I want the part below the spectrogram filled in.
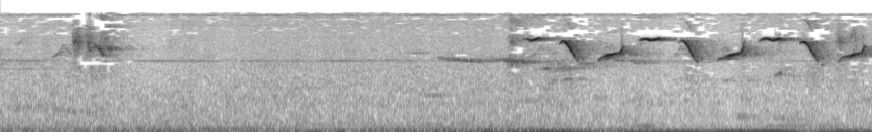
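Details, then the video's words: Captive cinereous tit from a bird collection, its varied song used as a lure to train other birds: after a quiet start with one faint note, about five sharp high downslurred two-note phrases ring out roughly twice a second. "Ocehan Burung Glatik Batu Variasi"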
